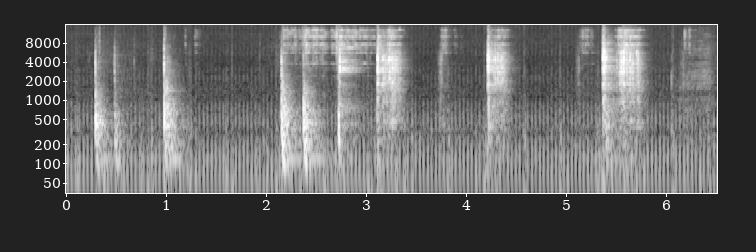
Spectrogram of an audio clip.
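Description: A hand striking a wooden tabletop in an uneven rhythm: about ten knocks and slaps, some sharp and some broader, tapping out a dance rhythm.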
